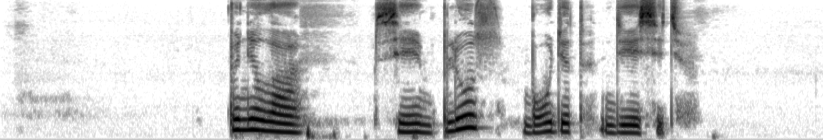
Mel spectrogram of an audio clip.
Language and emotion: Russian, sad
